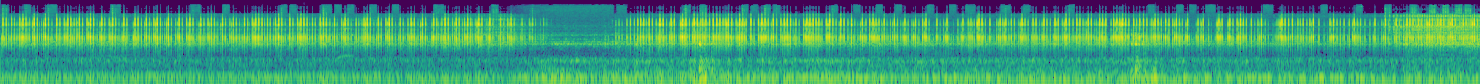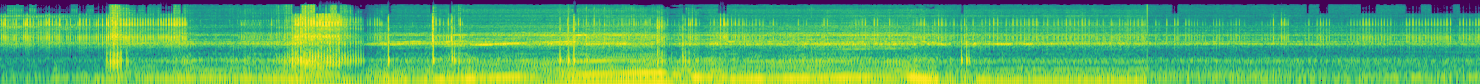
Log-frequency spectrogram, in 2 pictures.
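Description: A motorcycle engine drones steadily up close, rising and falling as it changes speed.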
